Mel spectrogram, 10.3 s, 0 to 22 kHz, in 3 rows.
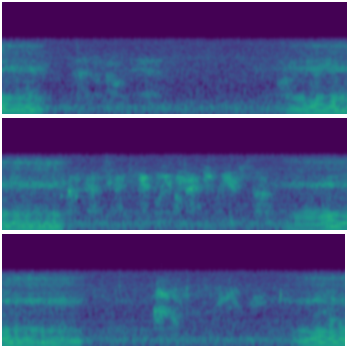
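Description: Loud, low, buzzing snores recur about every three to four seconds, roughly 17 a minute, with quiet breathing between them: heavy snoring during sleep.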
